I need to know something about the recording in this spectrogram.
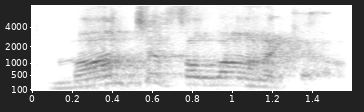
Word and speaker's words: Montefiorino: from New Orleans to now, how do you pronounce the name of the town that you live near, the village? Montefiorino. Montefiorino. Montefiorino.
